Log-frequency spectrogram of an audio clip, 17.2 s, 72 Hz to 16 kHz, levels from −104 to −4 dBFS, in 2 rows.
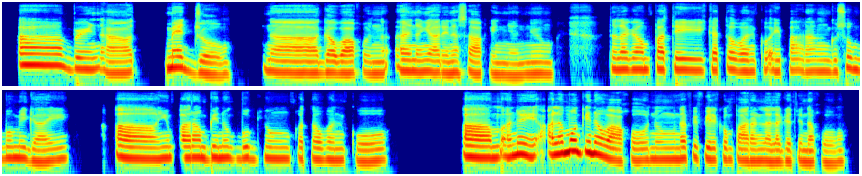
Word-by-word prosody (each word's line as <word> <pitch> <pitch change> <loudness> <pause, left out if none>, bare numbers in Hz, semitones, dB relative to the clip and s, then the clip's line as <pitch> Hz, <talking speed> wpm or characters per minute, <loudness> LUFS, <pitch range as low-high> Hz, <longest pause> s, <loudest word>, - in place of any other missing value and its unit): Ah, 285 -1 +5
burnout 215 -6 -2 0.3
medyo 170 -9 0 0.3
nagawa 175 -2 0
ko 180 - -9
na 170 0 -4
ay 195 -1 -1
nangyari 185 -2 -2
na 175 - -2
sa'kin 165 -2 -5
'yan, 150 +1 -6
yung 165 0 -4 0.6
talagang 215 -1 0
pati 210 -2 0
katawan 200 -2 -2
ko 210 - -8
ay 195 - -4
parang 190 -2 -6
gustong 210 +3 -3
bumigay, 195 -3 -2 0.5
ah, 205 -3 +4
yung 210 +1 0
parang 215 0 +2
binugbog 210 -2 -1
yung 200 -1 -2
katawan 190 -1 -3
ko. 175 +2 -4 0.8
Um, 215 -1 +6
ano, 230 +3 +4
eh, 235 -3 +3
alam 270 +2 +5
mo 325 - +9
ang 295 - 0
ginawa 240 -11 +5
ko 180 0 -4
nung 190 0 -2
nafi-feel 200 -1 -2
kong 185 -1 -6
parang 175 -1 -1
lalagnatin 170 -1 -2
ako, 160 +1 -8
195 Hz, 145 wpm, -23 LUFS, 175-215 Hz, 0.8 s, mo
